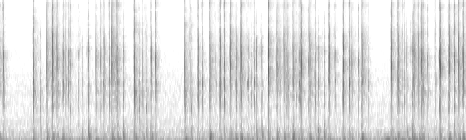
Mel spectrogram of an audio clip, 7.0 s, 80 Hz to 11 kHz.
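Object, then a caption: Mechanical keyboard, plastic case and PBT plastic keycaps. A KBD67 Lite R2 65% mechanical keyboard with KTT Wine Red switches, PBT keycaps and a hollow clear translucent polycarbonate case is typed on continuously with the fingertips of both hands. The rapid keystrokes sound as bright, clacky taps that die away almost instantly, arriving in bursts separated by brief pauses.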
